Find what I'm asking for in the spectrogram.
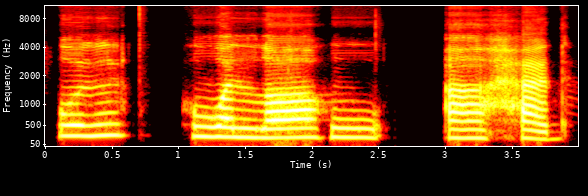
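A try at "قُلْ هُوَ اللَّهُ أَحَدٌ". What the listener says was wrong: And right here, the qalqala is missing.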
